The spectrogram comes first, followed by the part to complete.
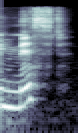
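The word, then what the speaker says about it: Missed: And her name is Missy Mist, but her last name is spelled M-I-S-S-E-D, Mist.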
